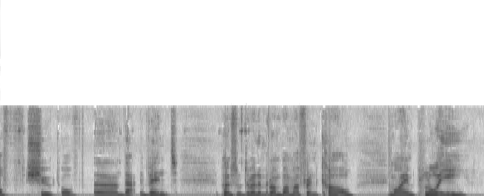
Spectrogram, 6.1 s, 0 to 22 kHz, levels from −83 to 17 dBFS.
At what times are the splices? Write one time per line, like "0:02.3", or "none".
0:03.4
0:04.9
